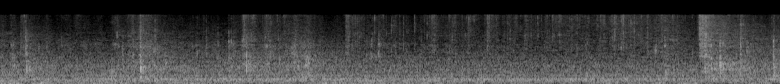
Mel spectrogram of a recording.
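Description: Cardboard box and plastic-bagged cables being handled: scattered light knocks and rustles, with a louder crinkle near the end, over a steady background hum.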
